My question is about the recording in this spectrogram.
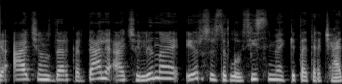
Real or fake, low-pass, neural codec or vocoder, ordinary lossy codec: fake; 14.4 kHz; vocoder, 44.1 kHz, 128 mel bands, Pupu-Vocoder; MP3, 64 kbps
